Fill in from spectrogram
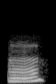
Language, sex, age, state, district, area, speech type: Gujarati, male, 30-45, Gujarat, Kheda, rural, conversation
